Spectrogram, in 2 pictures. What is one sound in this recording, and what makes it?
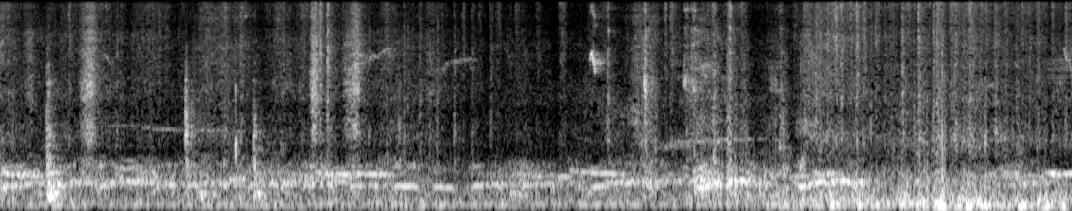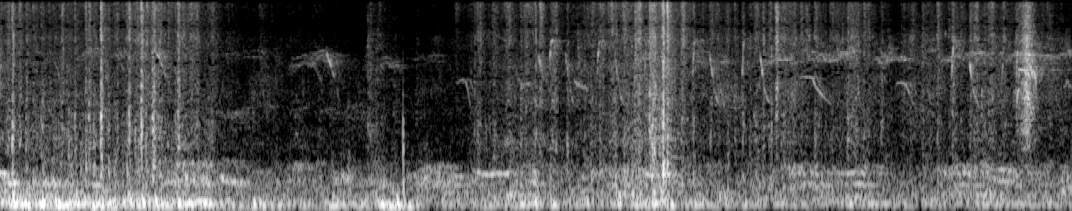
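A wire cage rattles as a man handles it.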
